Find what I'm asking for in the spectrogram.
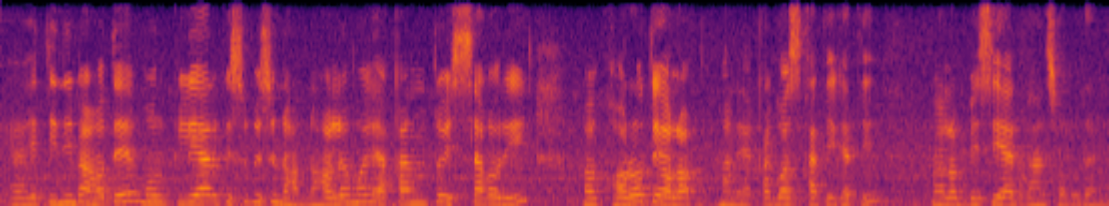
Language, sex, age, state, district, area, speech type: Assamese, female, 30-45, Assam, Nalbari, rural, spontaneous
